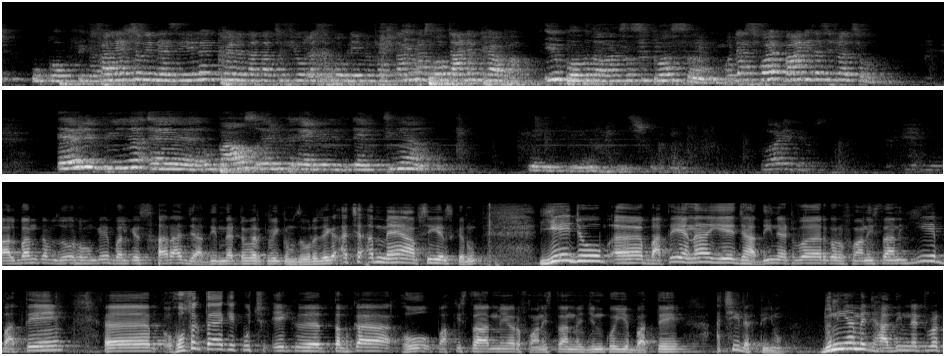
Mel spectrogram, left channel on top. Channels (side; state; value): both; different; correlation 0.00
